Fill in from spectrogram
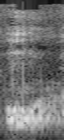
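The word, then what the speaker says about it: or (עור): So when, and this word is translated for skin, but it's the word or, O-O-R. And, you know, and that's how they pronounce it. And it sounds just exactly like this word, with the exception of the first glyph. Spelled almost the same way. This is the Aleph, the Wav, and the Resh. Okay? And this one also is pronounced or.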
